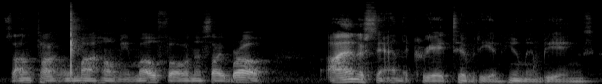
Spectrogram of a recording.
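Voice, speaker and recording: A man's voice: sits low, moderate pace, background noise. A man in his late twenties on a drunk, loose, rambling casual solo rant, full of slang and swearing. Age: late 20s. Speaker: vlogger.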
